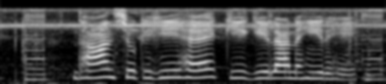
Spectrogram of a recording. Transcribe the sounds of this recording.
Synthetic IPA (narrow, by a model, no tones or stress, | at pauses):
d̪ʱaːnʃʊkʰɦiɦɛkiɡilanəɦĩɾəɦe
